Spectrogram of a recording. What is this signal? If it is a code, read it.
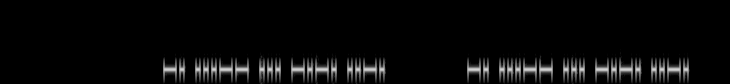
Morse code, heard as a keyed tone, about 32 wpm, 700 Hz. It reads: N3SCF N3SCF
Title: USA Call Signs - 5 Characters - Repeated 2x - 30wpm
